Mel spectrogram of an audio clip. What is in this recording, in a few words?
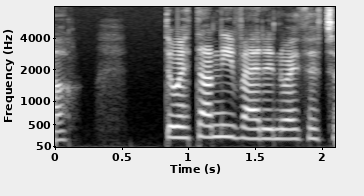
"nifer", Welsh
